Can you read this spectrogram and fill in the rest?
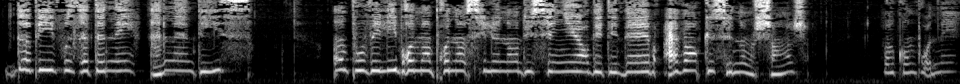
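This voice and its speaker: Squeaky, slow-spoken little house-elf, audiobook. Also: male voice, fairly even intonation. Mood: earnest. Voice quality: high squeaky voice. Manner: slow, emphatic, speaks of himself in third person. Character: small excitable male house-elf, squeaky and devoted. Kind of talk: audiobook character voice.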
